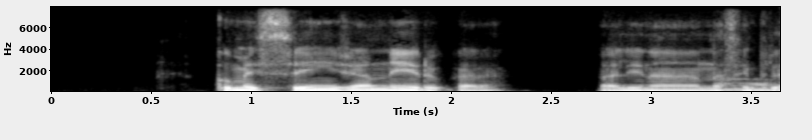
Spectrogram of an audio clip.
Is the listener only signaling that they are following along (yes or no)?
no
